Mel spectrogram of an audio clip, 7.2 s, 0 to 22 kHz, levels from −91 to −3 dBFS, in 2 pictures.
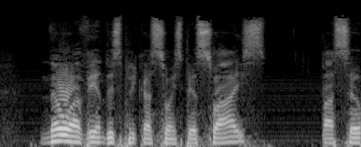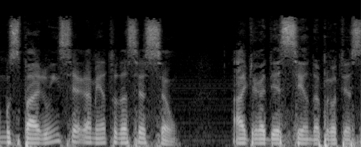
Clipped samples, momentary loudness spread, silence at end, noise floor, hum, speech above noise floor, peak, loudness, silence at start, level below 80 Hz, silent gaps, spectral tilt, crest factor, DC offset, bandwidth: under 0.1%; 12 LU; 0 s; -65 dBFS; none; 37 dB; -12 dBFS; -29 LUFS; 0.4 s; -44 dBFS; none; -6 dB/octave; 18 dB; under 0.1%; 14.5 kHz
